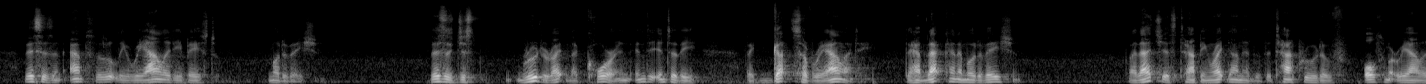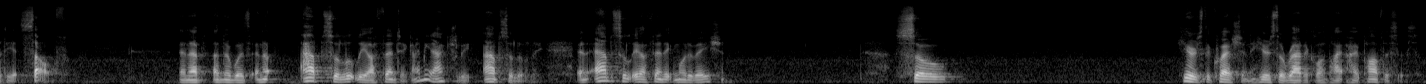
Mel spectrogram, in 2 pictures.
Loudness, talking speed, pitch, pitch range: -25 LUFS, 135 wpm, 115 Hz, 100-125 Hz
